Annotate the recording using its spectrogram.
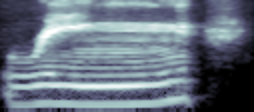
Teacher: that's our nasal sound it's in the back of our throat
